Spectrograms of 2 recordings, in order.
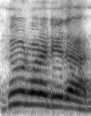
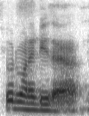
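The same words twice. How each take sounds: First: Louder, higher mock outrage; loud indignant rhetorical question; emphatic. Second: Said in the usual way. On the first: Real, not acted. Louder repeat.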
